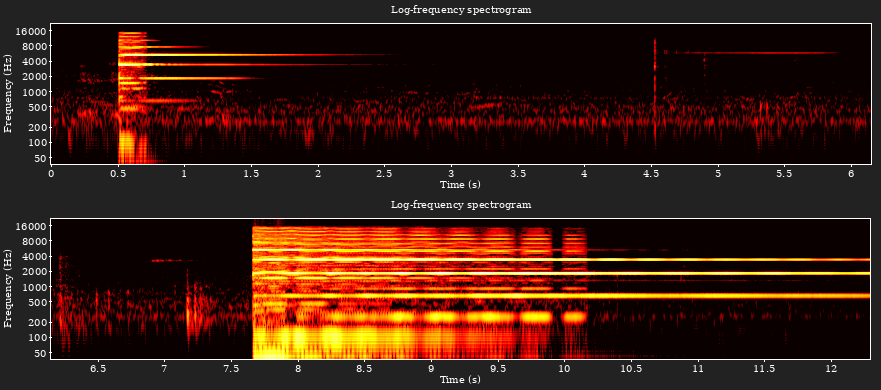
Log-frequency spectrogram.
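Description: A meditation bell gets a soft first strike that fades, then a strong second strike whose loud, rich tone rings on with a slow, wavering shimmer.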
